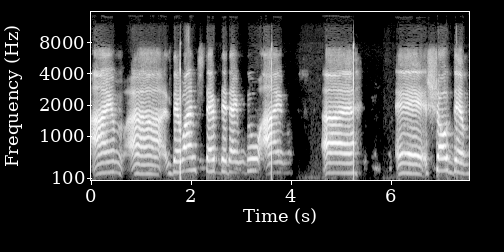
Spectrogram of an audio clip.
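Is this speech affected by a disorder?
Yes: cerebral palsy; uses a wheelchair, mother of two children.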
